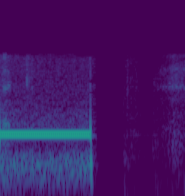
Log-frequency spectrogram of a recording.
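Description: A steady, loud telephone dial tone hums for about a second, then cuts off abruptly, leaving faint line noise and quiet crackling.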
